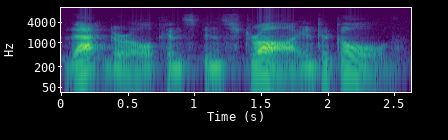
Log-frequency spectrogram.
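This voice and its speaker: Foolish fairy-tale miller, voiced by a male reader: boastful, emphatic, husky, sweeping intonation. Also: deep voice, sing-song, slow pace, highs cut off, heavily acted. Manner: bragging, emphatic.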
